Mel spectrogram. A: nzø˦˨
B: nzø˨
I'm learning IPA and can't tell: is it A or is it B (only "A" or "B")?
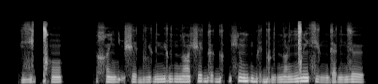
A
